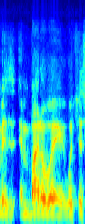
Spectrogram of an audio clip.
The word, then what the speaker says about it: Mbadiwe: And my last name is Mbadiwe, which is spelled M for Mary, B for boy, A for apple, D for David, IWE, Mbadiwe.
